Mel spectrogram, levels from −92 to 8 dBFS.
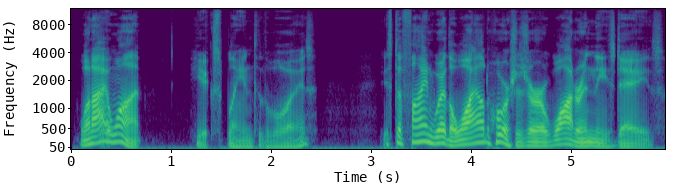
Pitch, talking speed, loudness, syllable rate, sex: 110 Hz, 190 wpm, -19 LUFS, 5.7 syllables/s, male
